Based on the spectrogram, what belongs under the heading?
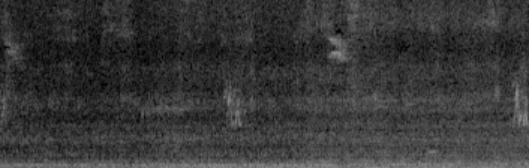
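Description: Slow engineering train of flat wagons carrying rail-mounted machinery rolling past, with a steady low rumble and a droning engine hum.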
